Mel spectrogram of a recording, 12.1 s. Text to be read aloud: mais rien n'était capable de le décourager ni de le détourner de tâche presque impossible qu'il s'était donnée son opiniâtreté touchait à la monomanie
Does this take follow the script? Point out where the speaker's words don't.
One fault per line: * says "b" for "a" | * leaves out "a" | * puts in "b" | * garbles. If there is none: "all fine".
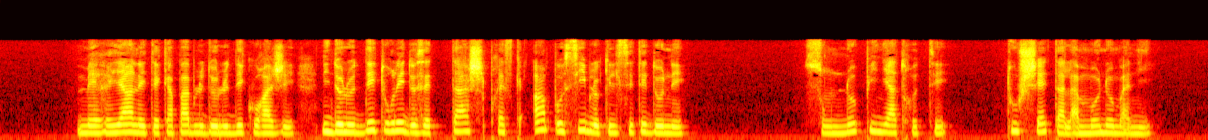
* puts in "cette"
